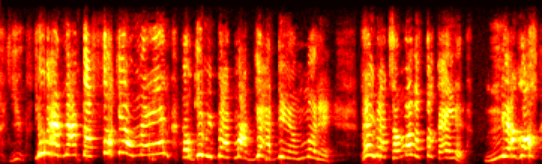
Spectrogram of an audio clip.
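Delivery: very high-pitched, hammed-up gloating; mock gloating taunt. Smokey demanding his money from knocked-out Debo, mock gloating. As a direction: taunt the loser in a high imitated voice.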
